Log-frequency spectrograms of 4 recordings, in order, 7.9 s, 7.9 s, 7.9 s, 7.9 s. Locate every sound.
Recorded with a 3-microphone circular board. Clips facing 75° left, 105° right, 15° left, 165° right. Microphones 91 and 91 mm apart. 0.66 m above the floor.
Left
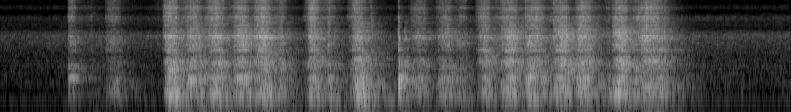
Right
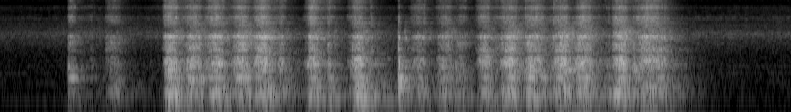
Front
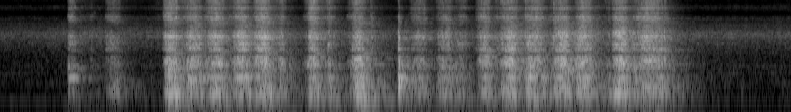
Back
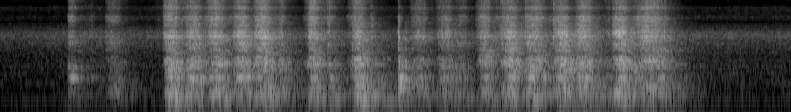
0.7 s sawing: 55° right, 1.1 m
